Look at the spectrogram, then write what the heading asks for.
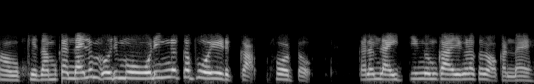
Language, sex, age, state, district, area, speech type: Malayalam, male, 18-30, Kerala, Wayanad, rural, conversation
